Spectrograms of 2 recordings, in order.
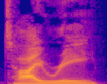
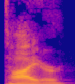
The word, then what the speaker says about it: Tyre: officers wife and apparently that's how you say his name Tyrie not Ty as it looks so apologies for saying Ty last week investigators are looking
